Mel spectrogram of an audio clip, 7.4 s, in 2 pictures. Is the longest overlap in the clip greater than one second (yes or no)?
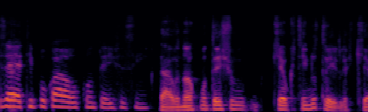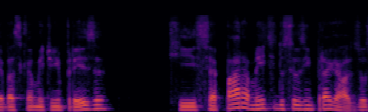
no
